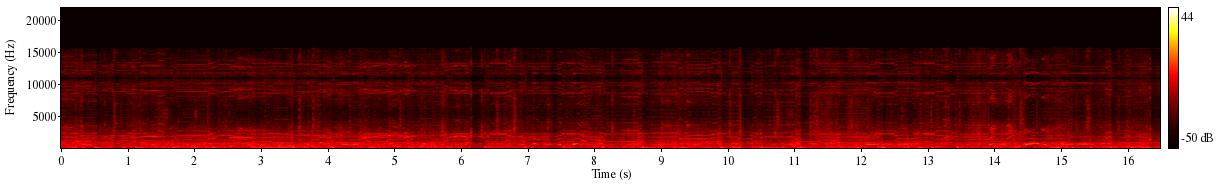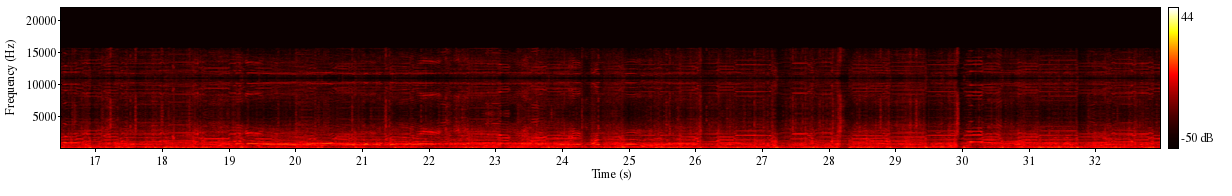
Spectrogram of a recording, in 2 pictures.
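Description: Bagpipes playing a tune in held, stepping notes, over the voices of many men shouting and calling.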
